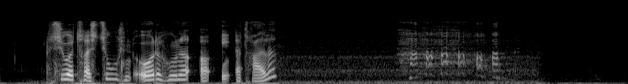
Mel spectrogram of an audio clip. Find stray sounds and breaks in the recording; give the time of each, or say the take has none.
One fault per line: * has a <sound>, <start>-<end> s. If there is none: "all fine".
* has a laugh, 4.0-5.2 s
